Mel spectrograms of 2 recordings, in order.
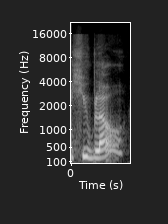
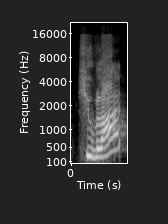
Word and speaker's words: Hublot: I think that's how it's pronounced. It's French, right? Hublot? Hublot? Hublot.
